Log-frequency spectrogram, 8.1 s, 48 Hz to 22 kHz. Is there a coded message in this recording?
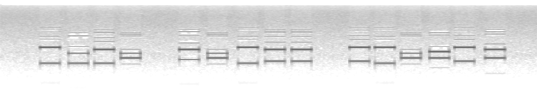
Yes: DTMF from 0.6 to 7.6 s, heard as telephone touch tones, dialled by hand, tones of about 300 ms. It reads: A13* 9*A66 BA*0B#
